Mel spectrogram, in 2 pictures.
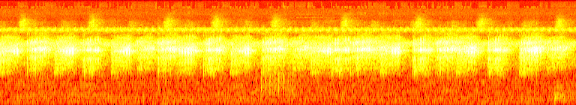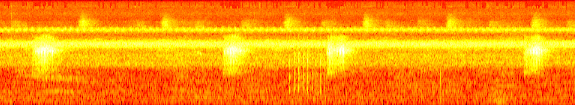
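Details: Frogs in a lively chorus of rapid, closely spaced croaks for the first half, then thinning to a few isolated calls spaced seconds apart, with a steady background hum.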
